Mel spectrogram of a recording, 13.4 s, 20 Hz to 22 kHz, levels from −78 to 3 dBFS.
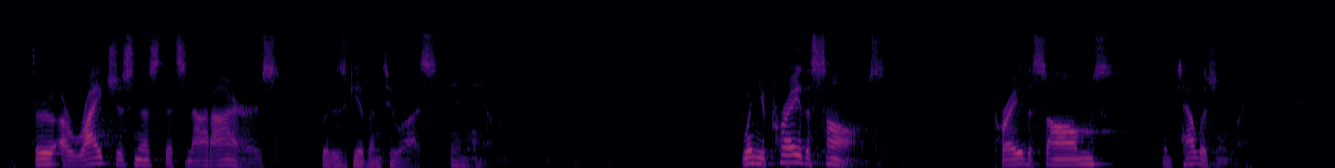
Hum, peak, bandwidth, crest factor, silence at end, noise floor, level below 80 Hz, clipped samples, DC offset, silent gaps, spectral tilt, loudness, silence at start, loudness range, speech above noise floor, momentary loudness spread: none; -30 dBFS; 10.5 kHz; 22 dB; 0.8 s; -81 dBFS; -84 dBFS; under 0.1%; under 0.1%; none; -3.5 dB/octave; -49 LUFS; 0 s; 9 LU; 32 dB; 19 LU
